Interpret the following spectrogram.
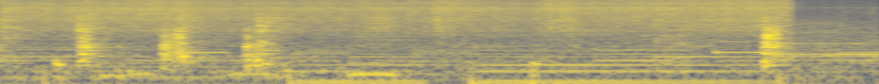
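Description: Chopped jackfruit and sugar sizzling in a non-stick frying pan, stirred with a wooden spatula, with a few short scraping strokes. The sugar is slow-cooking and melting down into the jackfruit.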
